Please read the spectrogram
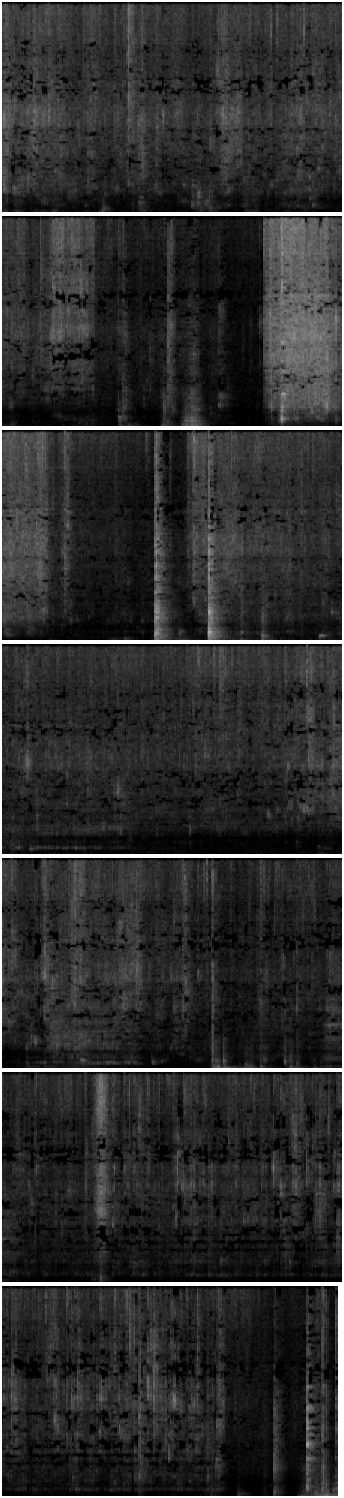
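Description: Water running and splashing in a kitchen sink as vegetables are washed, with a louder rush of water partway through. Scattered clicks and clatter of bowls and utensils, with two sharp knocks soon after the rush that are the loudest sounds, and some dull thumps later.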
